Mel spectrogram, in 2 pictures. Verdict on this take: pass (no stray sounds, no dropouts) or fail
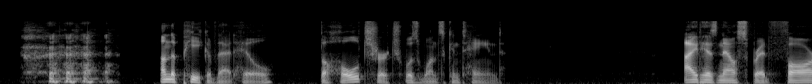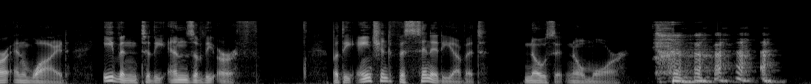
fail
